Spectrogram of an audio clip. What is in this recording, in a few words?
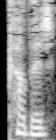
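"cupboard", English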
